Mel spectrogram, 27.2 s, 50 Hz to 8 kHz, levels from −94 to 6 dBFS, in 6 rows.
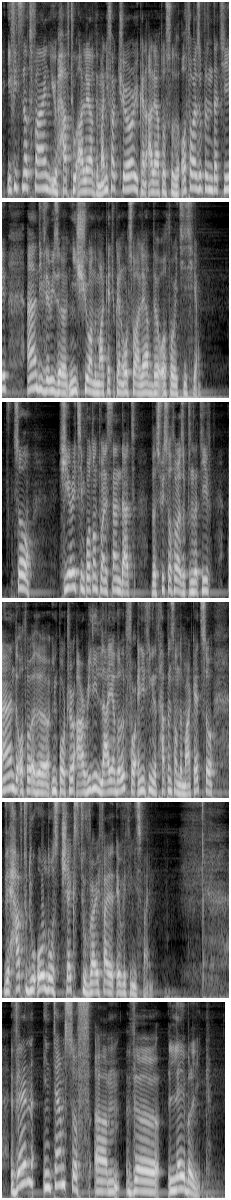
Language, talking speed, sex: English, 175 wpm, male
